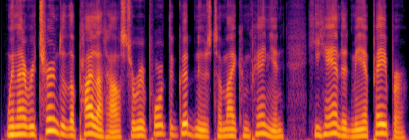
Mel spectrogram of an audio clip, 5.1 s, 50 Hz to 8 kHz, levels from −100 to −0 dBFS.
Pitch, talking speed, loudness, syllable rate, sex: 155 Hz, 235 wpm, -19 LUFS, 6.2 syllables/s, male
